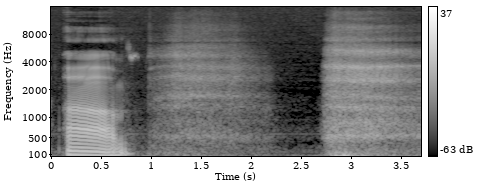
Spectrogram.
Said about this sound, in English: That was a nice breath.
